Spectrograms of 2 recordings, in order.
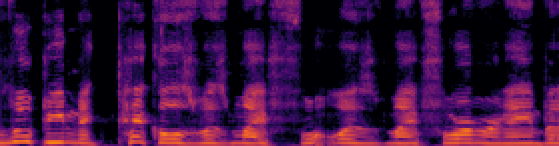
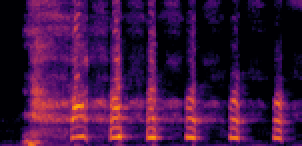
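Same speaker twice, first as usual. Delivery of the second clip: high laugh; 14 semitones higher, 4 dB louder than usual. Real, not acted. Laughing at British actors.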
